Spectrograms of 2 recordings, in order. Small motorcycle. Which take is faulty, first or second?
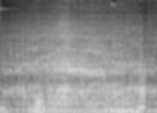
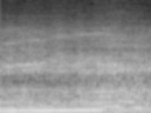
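first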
